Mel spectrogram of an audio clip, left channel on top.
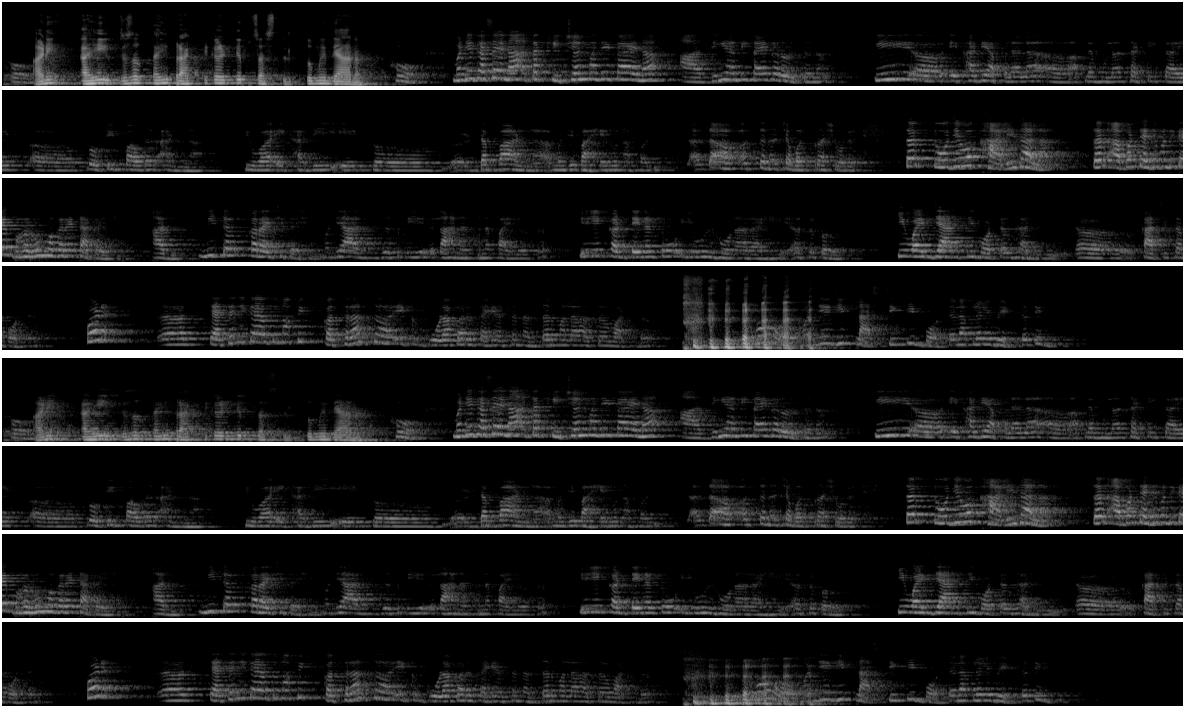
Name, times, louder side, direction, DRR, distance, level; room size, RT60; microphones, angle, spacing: voice 1, 0.3-3.6 42.2-42.9 43.2-43.3, left 6 dB, 85° left, 11 dB, 0.3 m, -32 dB
voice 2, 3.9-8.3 8.7-13.8 14.2-18.4 18.7-22.4 22.7-24.9 25.1-29.1 29.4-32.0 32.6-35.8 36.3-36.6 37.0-41.9 42.8-45.9, left 1 dB, 5° left, 4 dB, 0.4 m, -40 dB
5.3 x 4.5 x 4.0 m, 1.1 s
head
